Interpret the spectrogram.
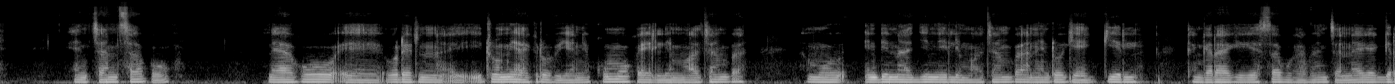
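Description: Speech in which three brief pauses, at 0.16–0.32 s, 2.07–2.23 s and 2.47–2.62 s, carry comfort noise in place of the background: a flat, featureless hiss about 5, 2 and 6 dB quieter, seen as smooth, textureless spectrogram patches and slight waveform dips. The likely cause is Opus discontinuous transmission.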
